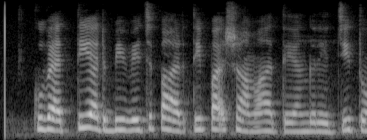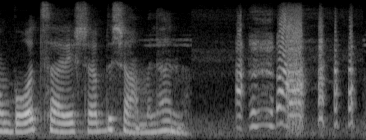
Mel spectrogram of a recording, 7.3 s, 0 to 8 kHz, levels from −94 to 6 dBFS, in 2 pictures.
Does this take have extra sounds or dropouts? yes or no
yes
